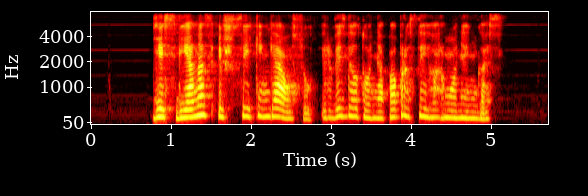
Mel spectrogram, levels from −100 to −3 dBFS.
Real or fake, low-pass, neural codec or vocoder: fake; 7.2 kHz; vocoder, 22.05 kHz, 80 mel bands, HiFi-GAN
